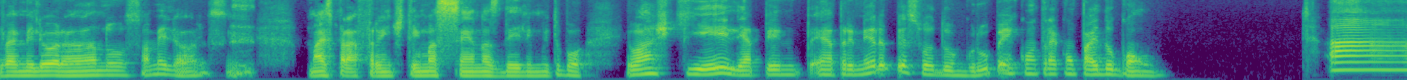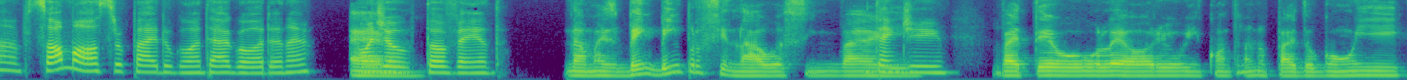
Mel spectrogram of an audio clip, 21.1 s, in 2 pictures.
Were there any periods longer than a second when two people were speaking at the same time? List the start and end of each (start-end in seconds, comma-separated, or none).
none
